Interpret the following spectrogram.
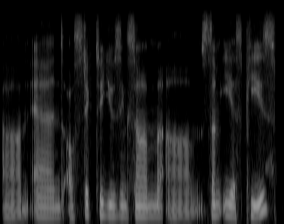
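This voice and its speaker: A gravelly bass voice with a darkish tone belongs to this woman, who speaks at a measured pace in a sing-song manner. The recording is dry. Taking questions as a guest expert in a live webinar, she uses her radio-suited voice to explain her methods step by step, practically, with occasional self-corrections.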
